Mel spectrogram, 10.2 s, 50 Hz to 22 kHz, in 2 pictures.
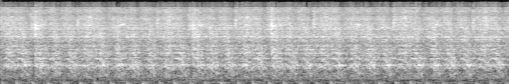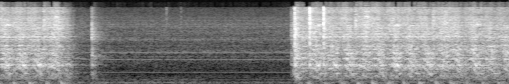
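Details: Mercedes OM617 diesel with newly installed glow plugs. Steady starter cranking at about three compressions a second, a short pause, then more cranking that never catches; diesel cranks but won't start.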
